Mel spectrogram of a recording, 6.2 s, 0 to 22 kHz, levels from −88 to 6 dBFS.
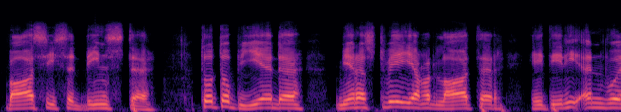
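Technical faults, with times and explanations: No technical faults can be heard in the clip.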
